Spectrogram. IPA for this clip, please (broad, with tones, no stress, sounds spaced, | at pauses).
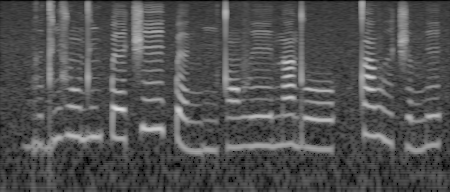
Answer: ɡ͡b ɨ˨ d i˧ z ũ˧ d ĩ˧ k͡p ɛ˧ t͡ʃ eː˦ k͡p ɛ˨ ŋ iː˨ t ɔ̃˧ v eː˧ n ã˦ d oː˧ | t ã˧ v ɨ˨ t͡ʃ ə˨ ŋ e˧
